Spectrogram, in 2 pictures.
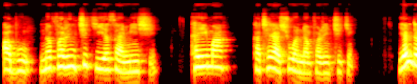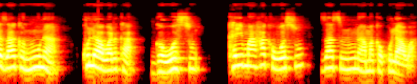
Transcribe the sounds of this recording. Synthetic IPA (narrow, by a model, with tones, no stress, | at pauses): ʔa˨bu˨na˦ɸɐ˦ɾɪ˦nt͡ʃɪ˦kʲiː˨jaː˦saː˨meː˦ʃi˨ | ka˦jmaː˦ | ka˨tʰɐ˦jaː˨ʃi˦wɐ˦˨nːɐ˨mɸɐ˦ɾɪ˦nt͡ʃɪ˦kʲɪ˨ŋ | jɐ˦nda˨zaː˦ka˨nuː˦na˨ | kʷʊ˦laː˨wɐ˦rka˨ | ɡa˨wɐ˦su˦ | kʰa˦jmaː˦ɦa˦ka˨wɐ˦su˦ | zaː˦su˨nuː˦na˨mɐ˦ka˨kʷʊ˦laː˨wa̰ː˦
